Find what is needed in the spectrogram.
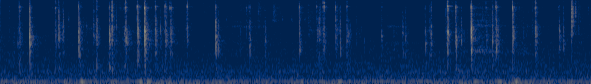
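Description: Typing on a computer keyboard: an irregular run of keystroke clicks as a line of code is entered.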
